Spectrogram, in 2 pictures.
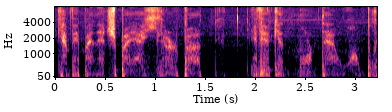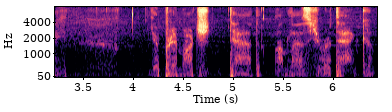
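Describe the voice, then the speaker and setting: Someone is whispering at a moderate pace. Background noise is noticeable. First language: not English. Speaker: gaming ASMR creator. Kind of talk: ASMR gameplay commentary. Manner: soft-spoken; hesitant with filler words.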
